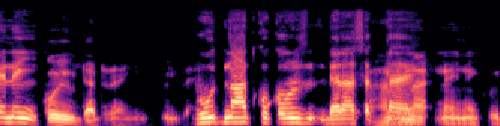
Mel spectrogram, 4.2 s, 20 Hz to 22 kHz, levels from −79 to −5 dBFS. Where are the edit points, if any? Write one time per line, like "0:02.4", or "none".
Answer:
none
